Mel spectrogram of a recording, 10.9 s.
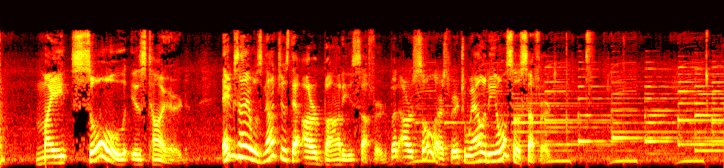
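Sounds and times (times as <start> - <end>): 
speech: 0.5 - 8.7
electronic alarm melody: 6.0 - 10.8.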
